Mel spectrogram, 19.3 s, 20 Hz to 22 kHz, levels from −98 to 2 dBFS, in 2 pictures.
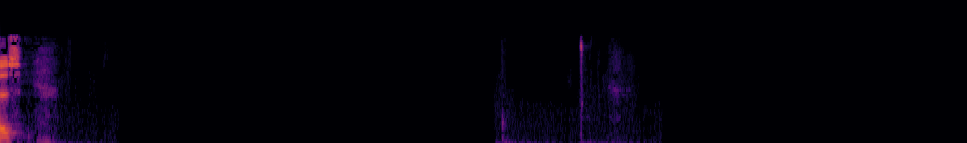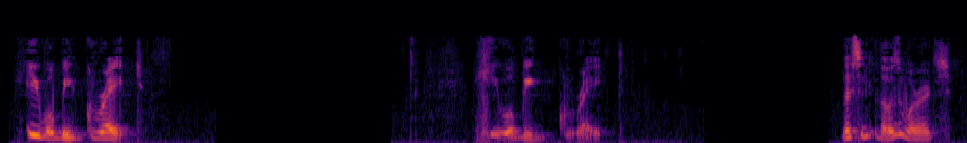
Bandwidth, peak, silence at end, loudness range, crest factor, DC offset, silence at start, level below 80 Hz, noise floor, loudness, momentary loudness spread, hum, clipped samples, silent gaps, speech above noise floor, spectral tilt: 7.6 kHz; -16 dBFS; 0.2 s; 22 LU; 30 dB; under 0.1%; 0 s; -82 dBFS; -83 dBFS; -40 LUFS; 19 LU; none; under 0.1%; 1.18-4.93 s, 6.62-9.74 s, 11.84-13.57 s, 16.71-17.95 s; 44 dB; -2 dB/octave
